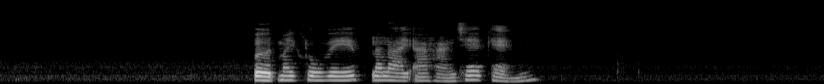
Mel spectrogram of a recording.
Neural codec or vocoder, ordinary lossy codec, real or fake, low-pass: none; AAC, 32 kbps; real; 7.2 kHz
